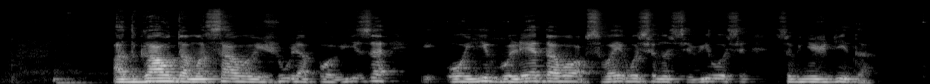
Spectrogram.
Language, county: Lithuanian, Panevėžys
